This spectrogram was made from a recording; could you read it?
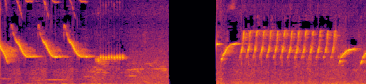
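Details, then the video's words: Canary singing in the ornate 'cengkok mewah' style: high downward-swooping whistles and a steady held note, a brief silent gap, then a fast buzzy roll of even repeated notes and more rising-falling sweeps. "Suara Burung Kenari Gacor cengkok mewah"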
